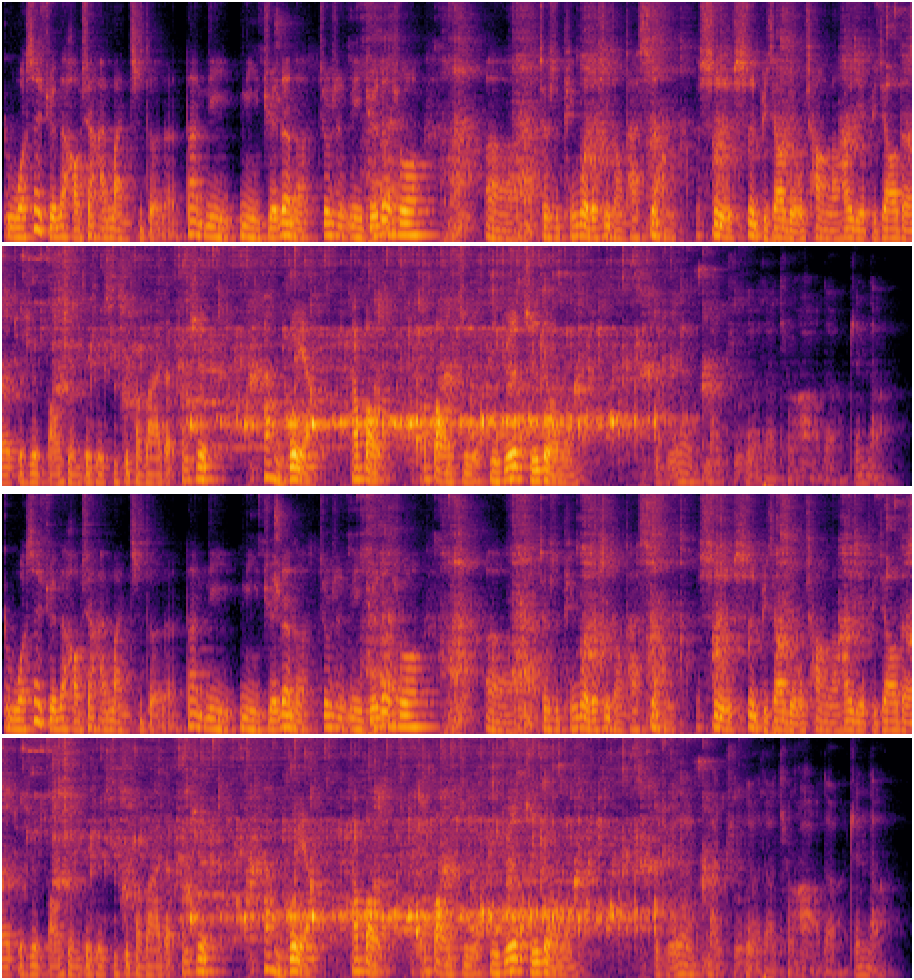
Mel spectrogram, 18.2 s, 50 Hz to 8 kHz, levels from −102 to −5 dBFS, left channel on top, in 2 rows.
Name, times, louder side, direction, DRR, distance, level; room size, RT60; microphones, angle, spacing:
voice 1, 0.1-4.4 4.8-11.3 11.7-12.3 12.6-13.0 13.3-14.9, left 2 dB, 20° left, 0.4 m, -29 dB
Chewing mastication, 2.6-2.8 3.1-4.1 4.3-8.7 9.0-9.3 9.6-10.0 10.2-16.8, right 1 dB, 85° right, 2.4 m, -39 dB
voice 2, 2.7-3.0 13.3-13.4 15.6-18.0, right 4 dB, 45° right, 0.5 m, -41 dB
Trickle dribble / Fill (with liquid), 8.7-16.1, left 1 dB, 10° right, 0.9 m, -32 dB
sound 1, 11.0-15.8, equal, 65° right, 2.3 m, -50 dB
7.4 x 3.8 x 4.7 m
head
